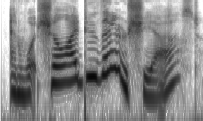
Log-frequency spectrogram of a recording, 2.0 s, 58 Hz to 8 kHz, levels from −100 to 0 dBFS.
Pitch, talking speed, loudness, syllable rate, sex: 255 Hz, 235 wpm, -15 LUFS, 5.5 syllables/s, female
